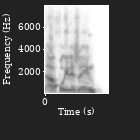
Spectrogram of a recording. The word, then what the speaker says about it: Auf Wiedersehen: Auf Wiedersehen. Auf Wiedersehen. Yeah. yeah Perfect. yeah, I, I remember what everybody was telling me when I was over in Munich. Auf Wiedersehen.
